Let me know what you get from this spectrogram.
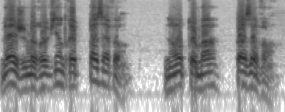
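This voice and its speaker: A man's voice: medium pitch, lively intonation, normal speed, darkish tone, no echo, natural voice. A man voicing a frail, humble old man who speaks with polite deference. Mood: earnest.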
